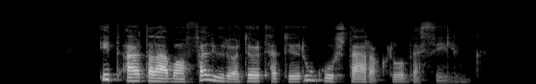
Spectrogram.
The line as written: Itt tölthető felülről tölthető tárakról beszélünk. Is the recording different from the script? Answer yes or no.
yes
